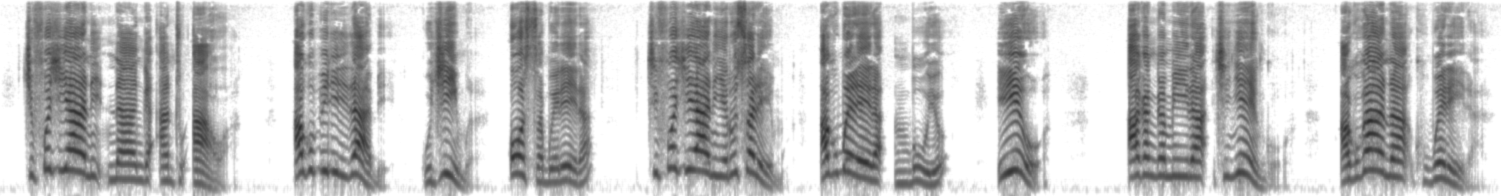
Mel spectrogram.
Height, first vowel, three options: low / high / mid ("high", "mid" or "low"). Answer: high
